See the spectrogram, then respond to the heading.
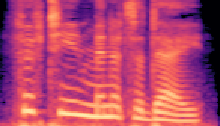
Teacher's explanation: the last two syllables of minutes become very small and just serve to connect with the word day 15 minutes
